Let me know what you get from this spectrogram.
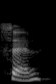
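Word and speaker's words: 心: And the one of the symbol on the left-hand side is called Sin, okay, and it's literally pronounced sin, in the beginning of it, and it's X-I-N.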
